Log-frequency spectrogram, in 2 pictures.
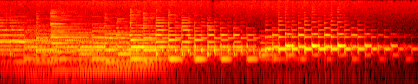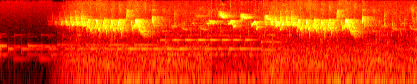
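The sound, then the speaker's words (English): A thrush sings clear, repeated melodic phrases, with no talking. Midway, a loud rushing background noise rises beneath high, rapid chirping notes that continue to the end. “Thrush, is it?”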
